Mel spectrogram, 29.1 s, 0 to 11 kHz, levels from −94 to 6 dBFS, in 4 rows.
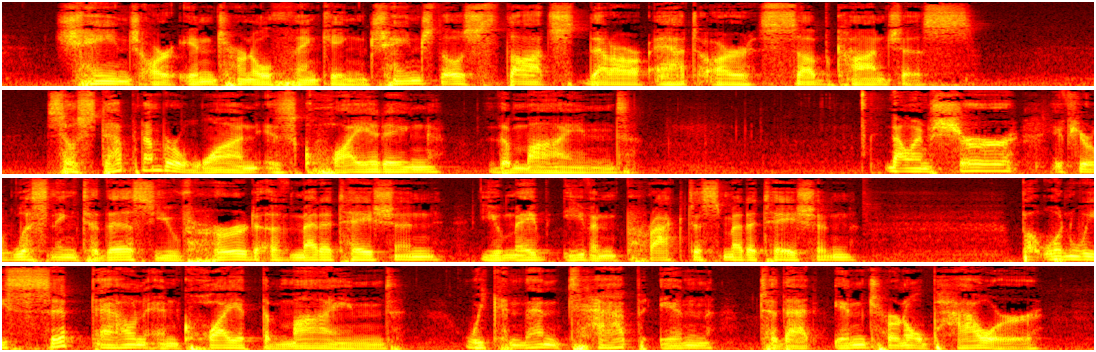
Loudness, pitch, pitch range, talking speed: -16 LUFS, 95 Hz, 80-100 Hz, 110 wpm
